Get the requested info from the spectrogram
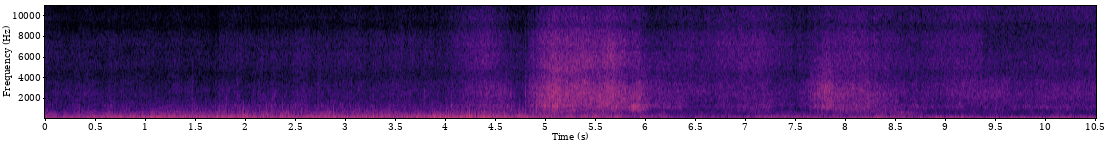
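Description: Wind buffeting the microphone of a camera carried downhill by a skier, with the hiss of skis scraping over hard-packed snow. The scraping hiss is loudest about five to six seconds in and comes again briefly near eight seconds.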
